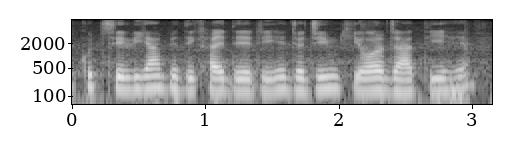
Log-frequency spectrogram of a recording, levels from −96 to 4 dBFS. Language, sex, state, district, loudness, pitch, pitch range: Hindi, male, West Bengal, Alipurduar, -17 LUFS, 140 Hz, 135-155 Hz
